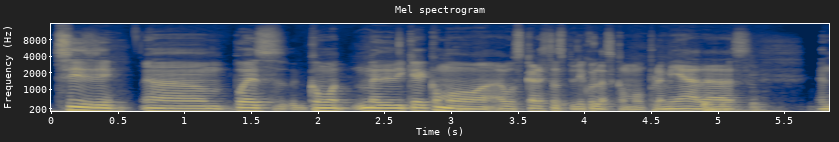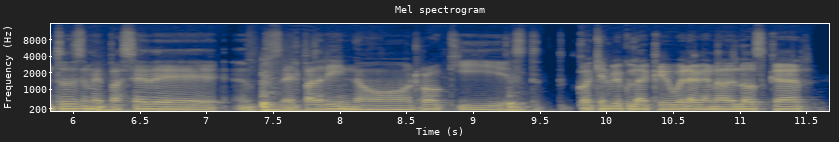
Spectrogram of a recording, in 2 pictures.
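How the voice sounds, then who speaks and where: A young man born in Venezuela talks in a very low voice, relaxed and unhurried. He fills his pauses with "este" as he tells his story in a casual interview. A faint hiss sits under the recording. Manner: relaxed, frequent "este" fillers. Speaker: podcast guest, former filmmaker.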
